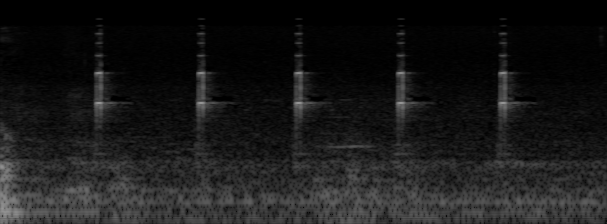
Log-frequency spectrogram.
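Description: Quiz countdown-timer sound effect: five short, sharp beeping ticks, one a second.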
